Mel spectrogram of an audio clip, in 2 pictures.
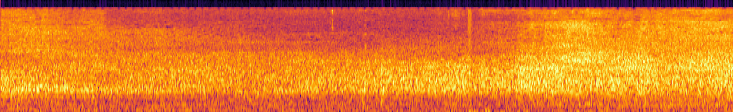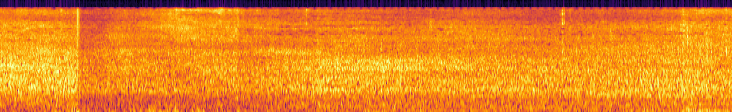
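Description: Road traffic noise from the street: a steady hiss of passing vehicles that swells, as of a car going by, from about four to seven seconds in. The sound breaks off abruptly about eight seconds in, then the same kind of traffic noise carries on.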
